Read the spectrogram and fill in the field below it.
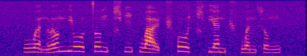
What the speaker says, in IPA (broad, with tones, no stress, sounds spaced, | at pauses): w ə̰˨˩ n l ɤ˥ n̪ j o˥˧ ʊ̯ t̪ ɤ˥˩ ŋ t͡ɕʰ i˧˥ f w a̰˨˩ ɪ̯ ʈ͡ʂʰ o˥˧ ʊ̯ t͡ɕʰ j ɛ˥˩ n ʈ͡ʂʰ w ə˧˥ n s ʊ˧˥ ŋ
